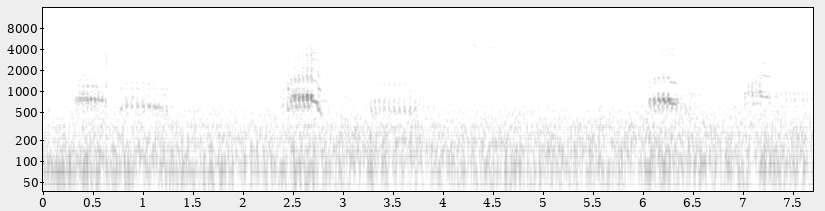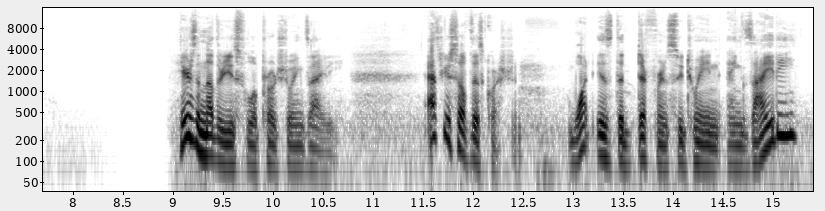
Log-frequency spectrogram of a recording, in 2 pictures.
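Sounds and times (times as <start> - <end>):
hundreds of migrating sandhill cranes calling while circling overhead: 0.3 - 1.3, 2.4 - 4.7, 6.0 - 7.9
speech: 9.1 - 15.4.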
